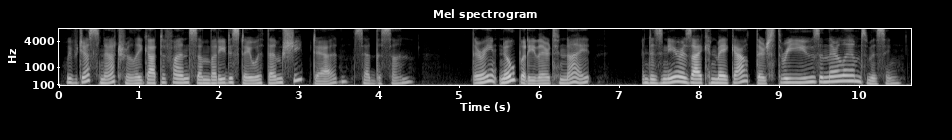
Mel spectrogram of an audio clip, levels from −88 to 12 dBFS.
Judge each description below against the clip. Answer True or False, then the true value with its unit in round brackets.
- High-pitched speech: True (200 Hz)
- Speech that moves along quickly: True (210 wpm)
